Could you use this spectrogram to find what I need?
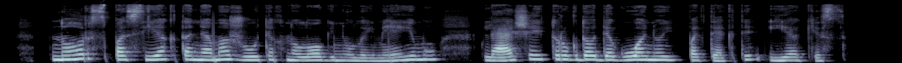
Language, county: Lithuanian, Telšiai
